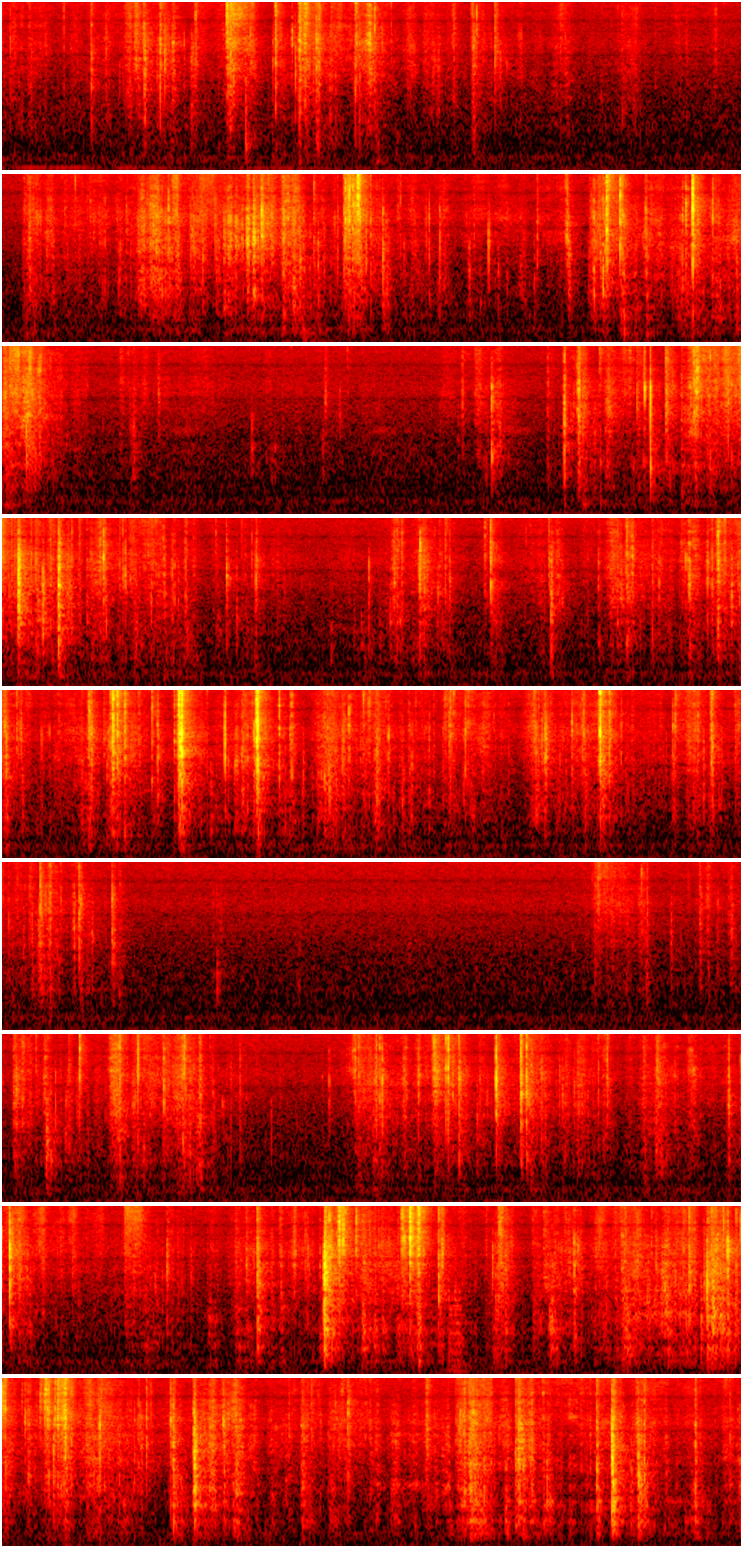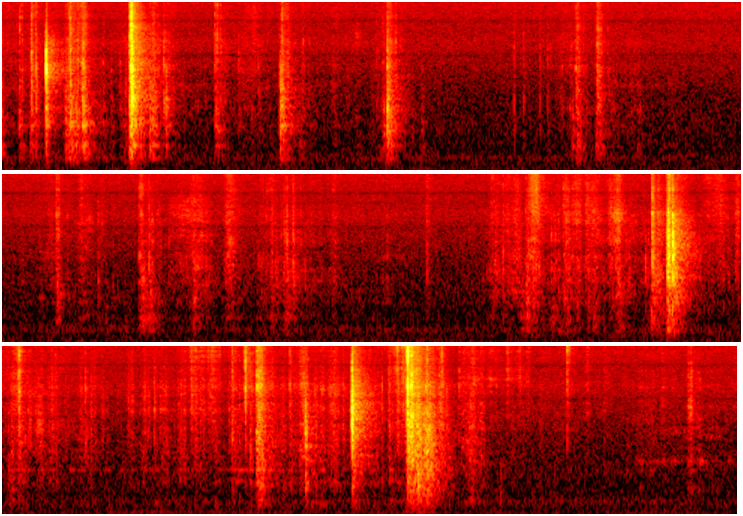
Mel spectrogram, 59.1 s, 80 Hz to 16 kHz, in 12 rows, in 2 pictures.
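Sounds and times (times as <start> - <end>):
stickers crinkling and peeling: 0.0 - 4.3, 5.0 - 10.4, 13.0 - 25.5, 28.8 - 47.1.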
